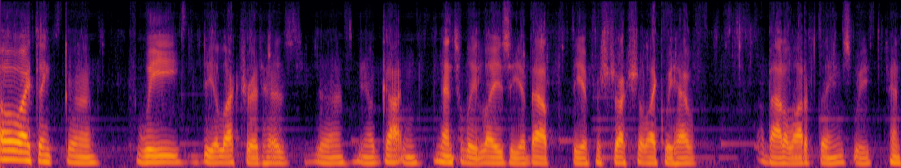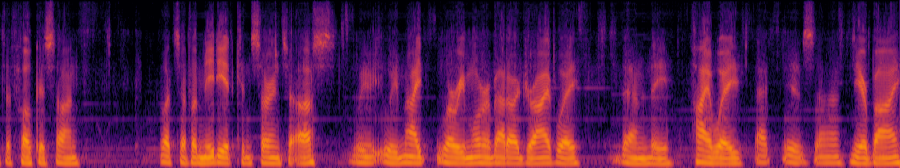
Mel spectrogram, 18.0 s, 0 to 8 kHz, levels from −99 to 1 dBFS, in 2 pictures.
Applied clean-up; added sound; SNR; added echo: neural separator model SepFormer DNS4.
